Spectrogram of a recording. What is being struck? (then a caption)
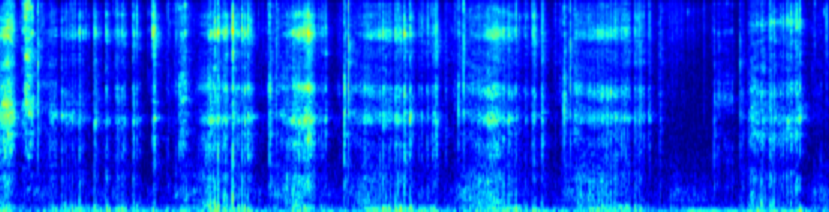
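Bar soap. A utility knife blade cuts into a solid rectangular bar of dry soap with a black surface, held in the hand, scraping and shaving it to expose the olive-green interior. Dense, crisp scratchy crunches and shaving strokes follow one another quickly, bright and high in tone with little low end. The strokes vary in loudness, with sharper snaps standing out among the continuous scraping.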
